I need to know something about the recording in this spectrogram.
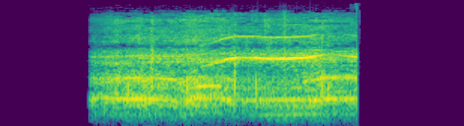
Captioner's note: crowd Cheering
